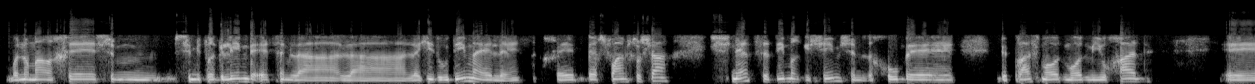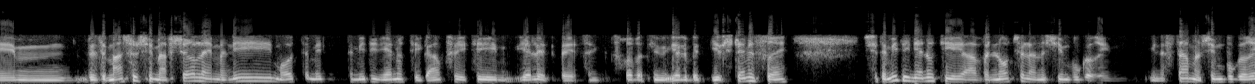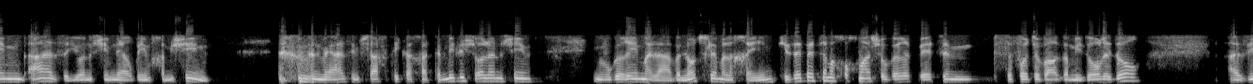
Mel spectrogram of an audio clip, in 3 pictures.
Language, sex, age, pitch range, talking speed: Hebrew, male, 50-69, 105-155 Hz, 130 wpm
